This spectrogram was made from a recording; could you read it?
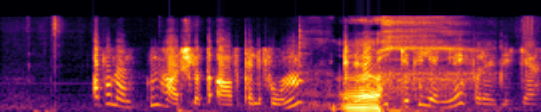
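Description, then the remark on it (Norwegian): A telephone call being placed, with dialing tones and a burst of ringing partway through, alongside people talking over the line. “Ja, men da bare ringer jeg.”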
